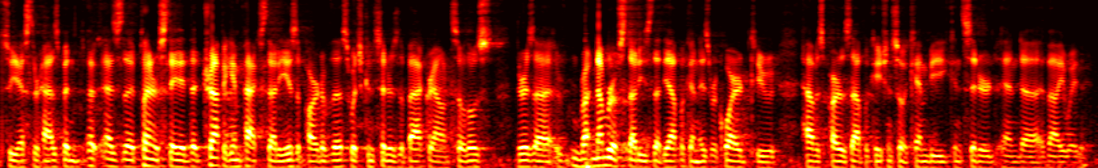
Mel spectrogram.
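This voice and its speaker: Man chairing a council meeting, bright crisp voice, firm and measured. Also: lowish voice, little pitch movement, slight background noise. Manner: measured, firm, addresses people as sir. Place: council chamber.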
